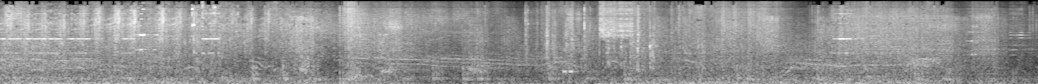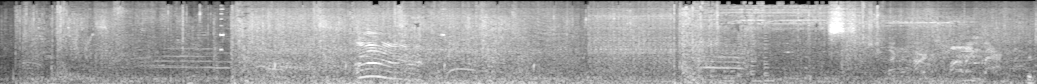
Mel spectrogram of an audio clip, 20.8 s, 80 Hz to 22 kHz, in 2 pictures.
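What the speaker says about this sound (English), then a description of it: "The cheeky little shotgun shot." Shotgun blasts and weapon clatter from a Team Fortress 2 match pop in bursts over constant game noise, with a player talking throughout.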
